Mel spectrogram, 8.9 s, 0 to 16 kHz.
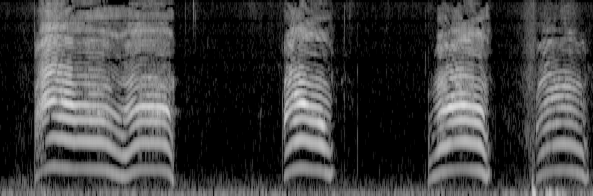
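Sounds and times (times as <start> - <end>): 
cat meowing: 0.5 - 2.7, 4.2 - 5.0, 6.4 - 7.4, 8.0 - 8.8.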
